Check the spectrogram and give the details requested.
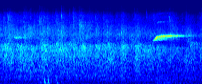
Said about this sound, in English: Let's give him a clap.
